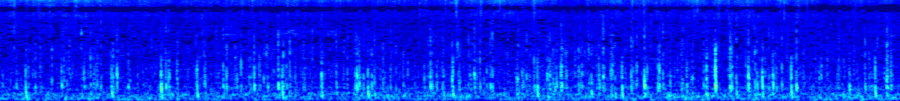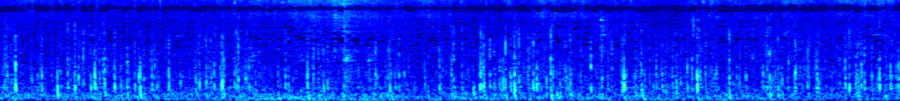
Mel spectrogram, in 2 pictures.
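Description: Vegetables frying in butter and soy sauce in a pan over a campfire: a steady sizzle with dense crackling.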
